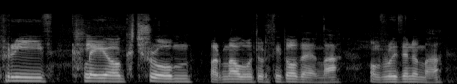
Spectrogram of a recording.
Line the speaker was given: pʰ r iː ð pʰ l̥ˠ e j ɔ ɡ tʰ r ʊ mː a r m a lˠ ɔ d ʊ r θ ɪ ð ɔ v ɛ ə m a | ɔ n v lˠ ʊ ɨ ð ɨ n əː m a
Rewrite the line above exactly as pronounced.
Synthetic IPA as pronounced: pʰ r iː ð kʰ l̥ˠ e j ɔ ɡ tʰ r ʊ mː a r m a lˠ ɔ d ʊ r θ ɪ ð ɔ ð ɛ ə m a | ɔ n v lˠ ʊ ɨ ð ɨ n ə m a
